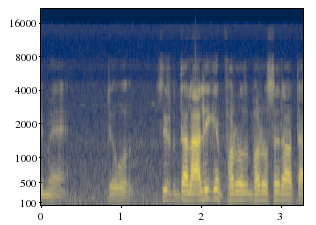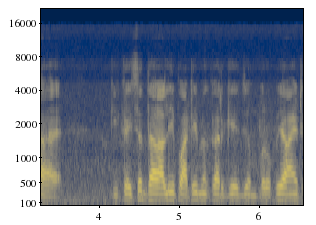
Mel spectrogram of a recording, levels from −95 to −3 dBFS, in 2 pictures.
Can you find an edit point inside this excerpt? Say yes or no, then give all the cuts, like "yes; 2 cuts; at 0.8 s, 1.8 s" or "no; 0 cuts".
no; 0 cuts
